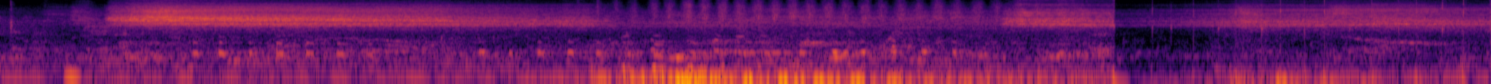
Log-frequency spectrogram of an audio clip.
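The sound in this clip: A voice imitates crashing waves and other water sounds: a loud, breathy, sustained hiss that swells, wavers and fades, then drops off briefly before resuming.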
